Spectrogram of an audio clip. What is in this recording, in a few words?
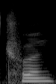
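"chun", Mandarin Chinese pinyin voice, first tone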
